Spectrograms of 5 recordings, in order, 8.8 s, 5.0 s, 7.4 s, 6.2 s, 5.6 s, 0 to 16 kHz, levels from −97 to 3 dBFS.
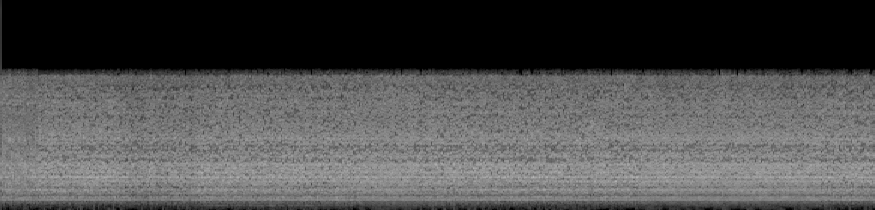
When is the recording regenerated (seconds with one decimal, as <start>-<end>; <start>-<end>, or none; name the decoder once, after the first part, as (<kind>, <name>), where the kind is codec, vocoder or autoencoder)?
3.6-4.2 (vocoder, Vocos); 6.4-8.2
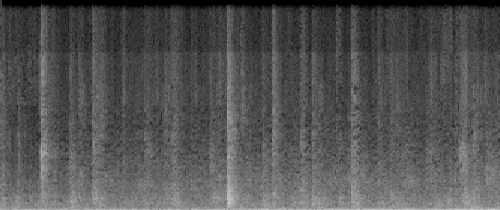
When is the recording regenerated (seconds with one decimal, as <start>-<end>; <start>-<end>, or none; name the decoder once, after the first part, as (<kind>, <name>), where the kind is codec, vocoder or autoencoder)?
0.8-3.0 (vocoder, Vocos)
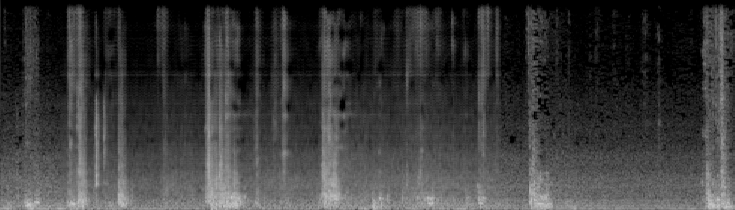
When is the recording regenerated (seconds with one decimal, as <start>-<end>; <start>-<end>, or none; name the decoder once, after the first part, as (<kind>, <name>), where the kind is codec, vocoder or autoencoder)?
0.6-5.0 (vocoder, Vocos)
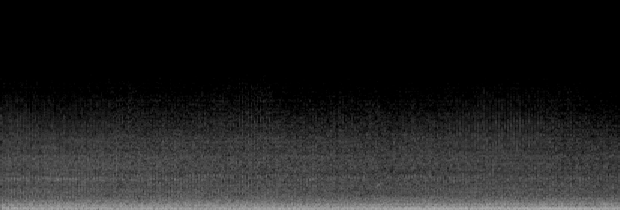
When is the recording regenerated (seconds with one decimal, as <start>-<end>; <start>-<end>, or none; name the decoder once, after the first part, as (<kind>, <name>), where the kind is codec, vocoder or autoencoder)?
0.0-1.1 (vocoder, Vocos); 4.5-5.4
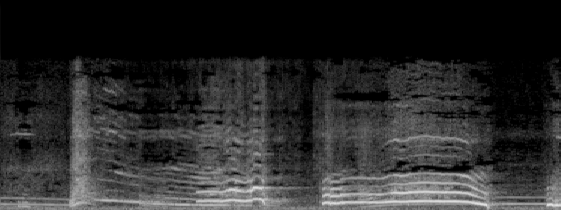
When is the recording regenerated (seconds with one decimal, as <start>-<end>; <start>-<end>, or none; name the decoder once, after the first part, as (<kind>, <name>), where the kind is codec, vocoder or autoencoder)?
1.2-3.7 (vocoder, Vocos)

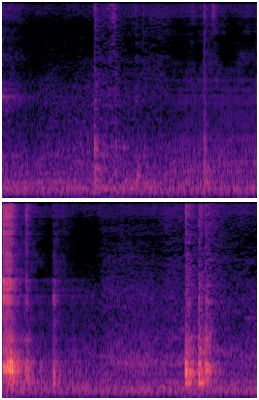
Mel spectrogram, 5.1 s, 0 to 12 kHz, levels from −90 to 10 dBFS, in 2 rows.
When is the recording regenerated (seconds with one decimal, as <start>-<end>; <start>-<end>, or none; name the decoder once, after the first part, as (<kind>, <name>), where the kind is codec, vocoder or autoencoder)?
1.7-3.4 (vocoder, Vocos)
